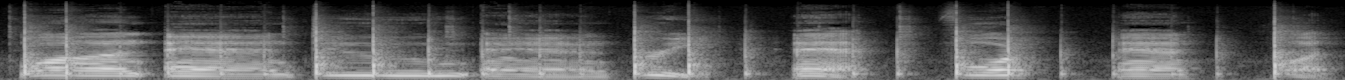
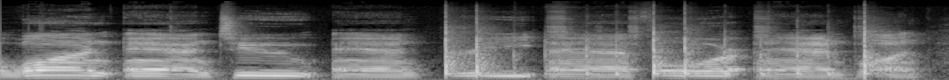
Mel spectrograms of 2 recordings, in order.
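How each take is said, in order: First: Very slow, stretched counting with long gaps; slower count. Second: Slow, spaced-out counting in time. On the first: Drum teacher recounting the bar slower for students. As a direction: drag each count out even slower. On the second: Drum teacher counting the bar slowly for students. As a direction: count it out slowly over the beat. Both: Shown as a demonstration. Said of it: "a little slower".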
